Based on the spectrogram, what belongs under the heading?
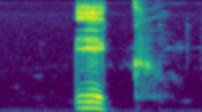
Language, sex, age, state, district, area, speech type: Hindi, male, 30-45, Uttar Pradesh, Varanasi, urban, read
